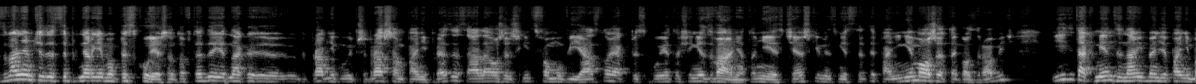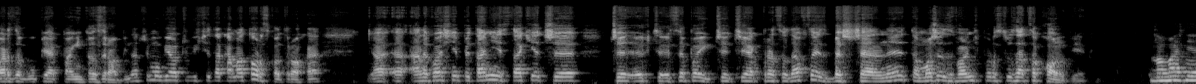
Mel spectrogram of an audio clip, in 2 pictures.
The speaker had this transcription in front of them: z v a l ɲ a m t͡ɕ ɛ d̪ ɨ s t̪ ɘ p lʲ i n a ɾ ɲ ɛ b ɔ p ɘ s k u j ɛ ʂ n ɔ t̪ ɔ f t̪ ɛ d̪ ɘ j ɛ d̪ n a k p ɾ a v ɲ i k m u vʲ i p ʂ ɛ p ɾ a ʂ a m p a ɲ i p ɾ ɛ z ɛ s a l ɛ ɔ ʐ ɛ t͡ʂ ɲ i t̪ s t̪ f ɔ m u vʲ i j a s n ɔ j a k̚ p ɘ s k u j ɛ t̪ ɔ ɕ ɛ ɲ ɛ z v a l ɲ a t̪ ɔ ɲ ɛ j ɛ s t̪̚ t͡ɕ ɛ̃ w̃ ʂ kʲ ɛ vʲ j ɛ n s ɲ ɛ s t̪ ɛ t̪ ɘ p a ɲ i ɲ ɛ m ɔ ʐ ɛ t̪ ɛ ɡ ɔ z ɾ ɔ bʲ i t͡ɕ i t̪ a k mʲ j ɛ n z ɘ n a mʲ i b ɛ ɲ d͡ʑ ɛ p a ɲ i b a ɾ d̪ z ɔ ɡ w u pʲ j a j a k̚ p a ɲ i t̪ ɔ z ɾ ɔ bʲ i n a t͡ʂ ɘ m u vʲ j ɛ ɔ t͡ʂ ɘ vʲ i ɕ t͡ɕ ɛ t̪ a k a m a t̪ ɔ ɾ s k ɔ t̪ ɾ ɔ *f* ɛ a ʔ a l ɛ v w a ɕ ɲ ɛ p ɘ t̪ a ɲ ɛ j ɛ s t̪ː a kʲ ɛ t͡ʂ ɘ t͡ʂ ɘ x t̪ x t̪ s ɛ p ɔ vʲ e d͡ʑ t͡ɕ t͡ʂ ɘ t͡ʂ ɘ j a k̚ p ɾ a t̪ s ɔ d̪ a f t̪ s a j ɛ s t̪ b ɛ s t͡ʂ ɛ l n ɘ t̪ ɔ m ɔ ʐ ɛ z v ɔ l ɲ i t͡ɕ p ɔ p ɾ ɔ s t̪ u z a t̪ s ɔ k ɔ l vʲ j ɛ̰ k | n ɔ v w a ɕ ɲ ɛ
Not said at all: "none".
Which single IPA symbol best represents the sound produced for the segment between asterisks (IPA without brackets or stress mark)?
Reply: x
